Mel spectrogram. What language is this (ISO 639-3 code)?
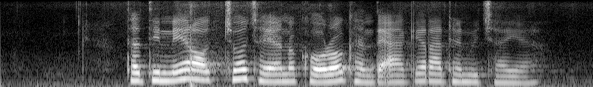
jav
